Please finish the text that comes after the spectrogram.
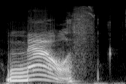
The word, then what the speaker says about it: mouth: 再来往下看，下一个是嘴巴 mouth, 我们注意最后一个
